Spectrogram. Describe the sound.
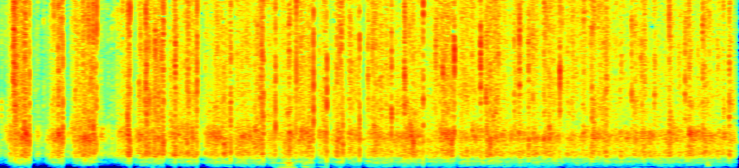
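A crowd applauds steadily for several seconds, a dense, even clatter of many hands clapping at a consistent loudness, with a few faint voices mixed in underneath.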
